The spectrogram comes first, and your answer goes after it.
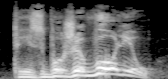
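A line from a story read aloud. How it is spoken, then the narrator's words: Exclaiming. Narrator (Ukrainian): вигукнув Рон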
